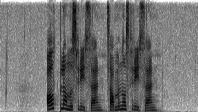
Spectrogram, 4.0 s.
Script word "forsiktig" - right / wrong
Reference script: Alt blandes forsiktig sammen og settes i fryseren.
wrong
